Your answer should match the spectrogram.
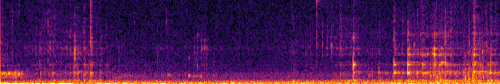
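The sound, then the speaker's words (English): Someone takes a quiet sip of seltzer from a bottle, with soft wet mouth clicks and a faint swallow against a low background hum. No one speaks. “So this is what I'm drinking. Let me take a sip.”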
